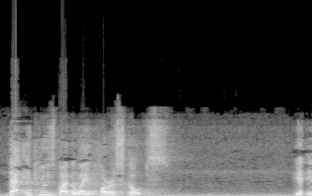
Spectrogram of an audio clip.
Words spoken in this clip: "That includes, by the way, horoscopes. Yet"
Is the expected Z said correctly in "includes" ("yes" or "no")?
yes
